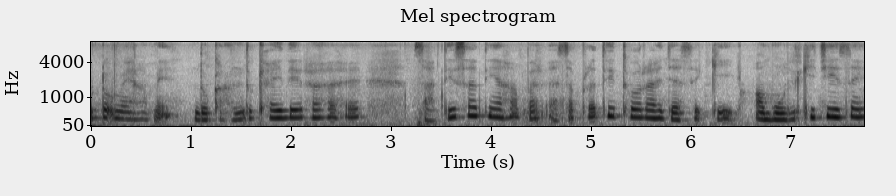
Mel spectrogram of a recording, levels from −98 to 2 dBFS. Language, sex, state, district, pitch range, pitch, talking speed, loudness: Hindi, female, Bihar, Sitamarhi, 195-255 Hz, 235 Hz, 185 wpm, -16 LUFS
